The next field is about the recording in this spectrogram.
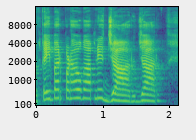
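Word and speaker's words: czar: बार पढ़ा होगा आपने जार। जार तो जार में सी होता है। ठीक है? तो रूस के सम्राट की एक पदवी है ये जार। तो सी जेड ए आर होता है उसकी स्पेलिंग्स।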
